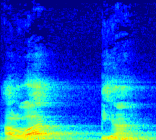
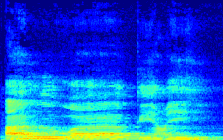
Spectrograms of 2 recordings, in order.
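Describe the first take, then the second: First: The final vowel is a plain open 'a'. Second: The final vowel is tilted toward 'i'. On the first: This is the common, widely known reading. "al-waqi'ah dibacanya apa?" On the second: This follows another imam's reading tradition. "Itu ada di imam yang lain itu dibacanya"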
